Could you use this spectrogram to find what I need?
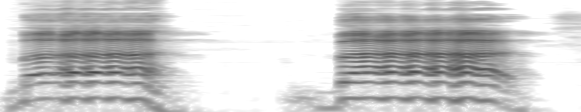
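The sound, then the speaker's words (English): Sheep bleating twice, each a wavering, nasal call of under a second, loud and clear, separated by a short silence. “What's that I hear? It sounds like the bleating of sheep to me. If I didn't know any better, I think that's what it was.”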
